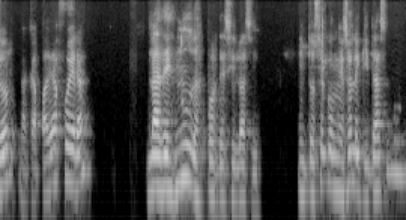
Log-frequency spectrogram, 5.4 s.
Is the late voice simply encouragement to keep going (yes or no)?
yes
